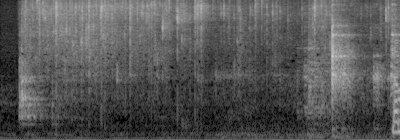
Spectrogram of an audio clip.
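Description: Cashew nuts sizzling as they are dropped into hot melted ghee in a nonstick kadai. The sizzle starts suddenly just after the start, and a wooden spatula stirs them near the end.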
